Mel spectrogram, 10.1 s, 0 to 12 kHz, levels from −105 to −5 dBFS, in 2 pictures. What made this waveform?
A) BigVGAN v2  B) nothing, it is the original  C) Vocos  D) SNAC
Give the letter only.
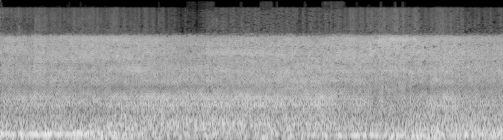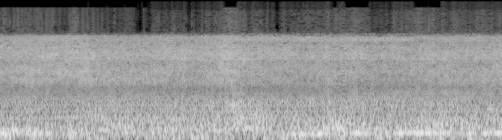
C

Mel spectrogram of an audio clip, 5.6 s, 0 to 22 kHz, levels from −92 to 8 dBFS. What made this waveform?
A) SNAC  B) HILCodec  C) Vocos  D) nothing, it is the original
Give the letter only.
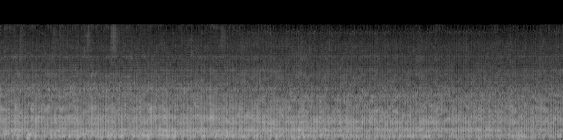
C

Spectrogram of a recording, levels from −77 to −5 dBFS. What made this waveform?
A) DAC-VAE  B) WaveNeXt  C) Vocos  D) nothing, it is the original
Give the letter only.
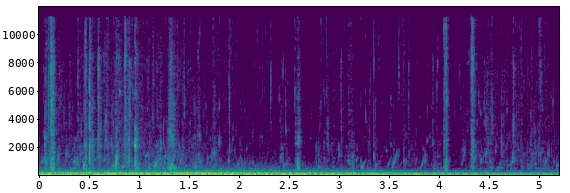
D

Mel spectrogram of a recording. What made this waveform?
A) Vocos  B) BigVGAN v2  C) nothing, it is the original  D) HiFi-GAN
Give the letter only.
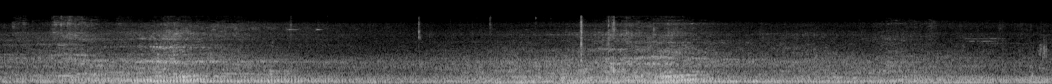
C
